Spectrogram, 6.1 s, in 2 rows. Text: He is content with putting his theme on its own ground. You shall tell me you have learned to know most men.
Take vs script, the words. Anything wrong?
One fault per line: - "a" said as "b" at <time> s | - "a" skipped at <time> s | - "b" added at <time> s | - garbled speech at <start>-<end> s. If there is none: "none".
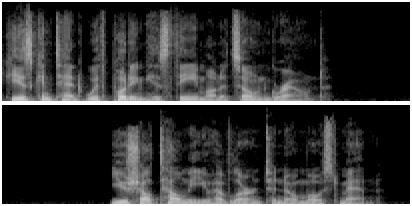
none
